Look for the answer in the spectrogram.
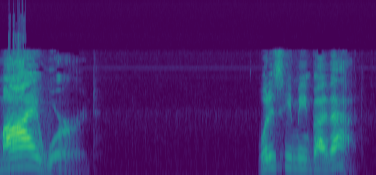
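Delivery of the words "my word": the word my leaned on with heavy stress. Explaining a quoted phrase, putting the stress on 'my'. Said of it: "let's put the emphasis on the my".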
